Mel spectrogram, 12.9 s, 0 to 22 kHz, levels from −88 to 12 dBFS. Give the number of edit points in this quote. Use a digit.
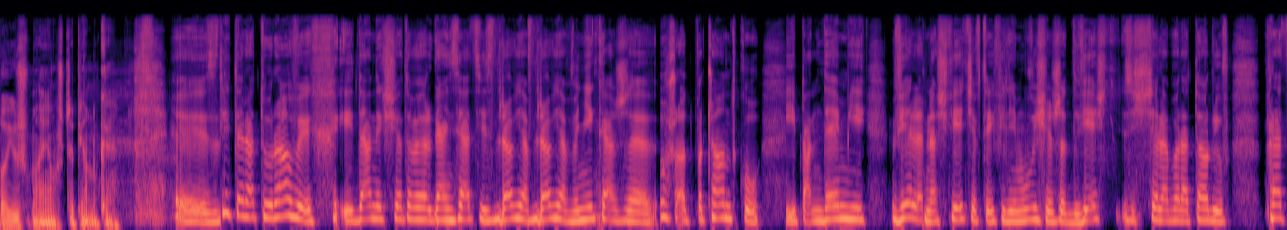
5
